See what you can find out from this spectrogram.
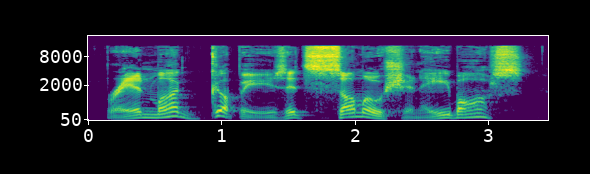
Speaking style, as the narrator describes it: Chow remarked in an awed voice

